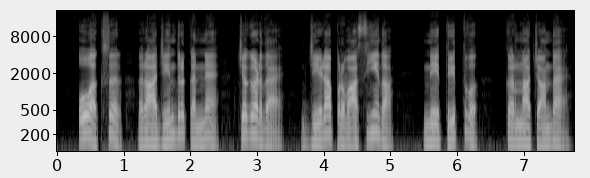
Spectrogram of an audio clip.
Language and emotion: Dogri, neutral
